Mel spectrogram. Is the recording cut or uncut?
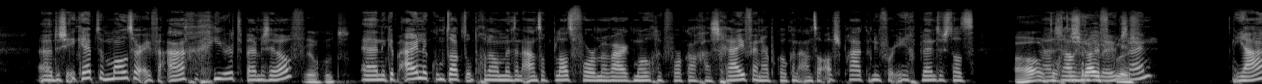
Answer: uncut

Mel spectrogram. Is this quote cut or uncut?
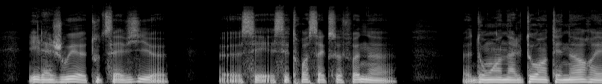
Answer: uncut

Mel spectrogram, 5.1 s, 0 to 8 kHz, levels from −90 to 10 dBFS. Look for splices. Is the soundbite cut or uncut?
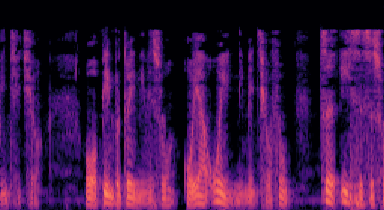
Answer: cut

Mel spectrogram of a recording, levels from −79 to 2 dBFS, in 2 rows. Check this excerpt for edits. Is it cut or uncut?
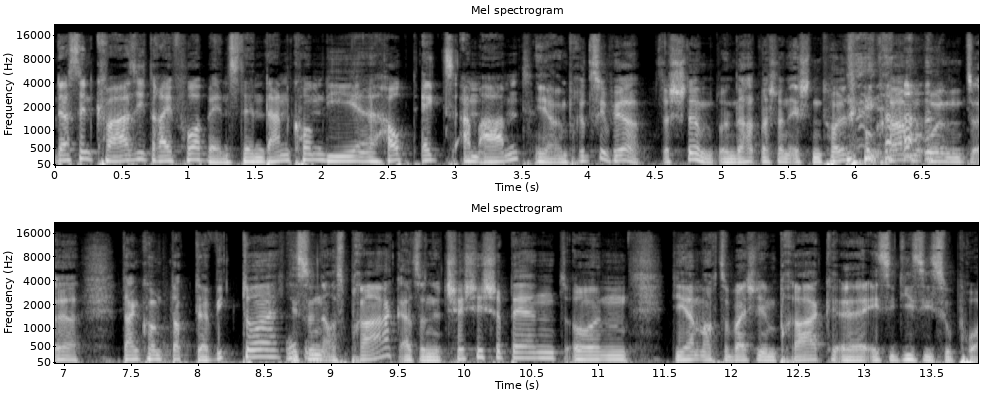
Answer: uncut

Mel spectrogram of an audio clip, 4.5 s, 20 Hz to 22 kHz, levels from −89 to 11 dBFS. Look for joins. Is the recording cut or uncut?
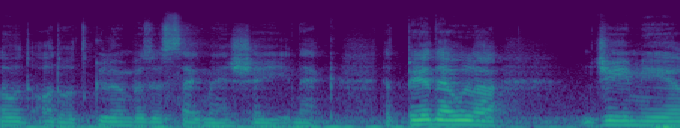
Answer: uncut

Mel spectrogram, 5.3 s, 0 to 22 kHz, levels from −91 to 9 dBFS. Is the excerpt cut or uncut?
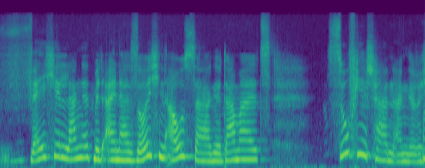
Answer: cut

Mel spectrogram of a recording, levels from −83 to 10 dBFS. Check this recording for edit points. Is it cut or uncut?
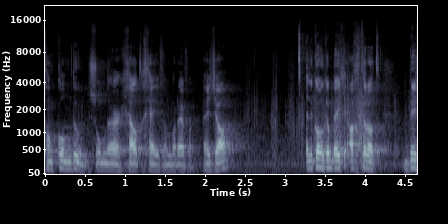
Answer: cut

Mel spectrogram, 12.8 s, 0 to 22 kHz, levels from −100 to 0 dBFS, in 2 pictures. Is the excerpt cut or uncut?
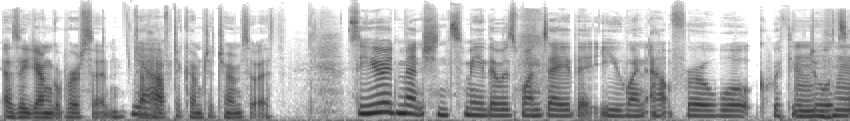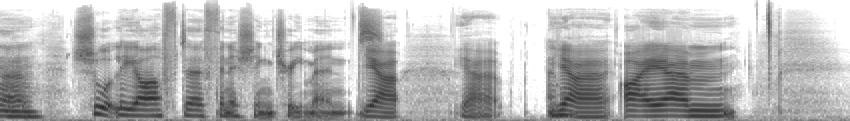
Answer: uncut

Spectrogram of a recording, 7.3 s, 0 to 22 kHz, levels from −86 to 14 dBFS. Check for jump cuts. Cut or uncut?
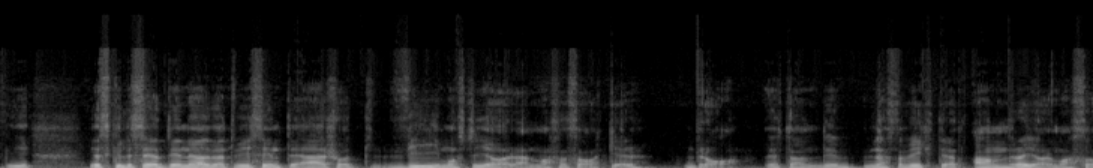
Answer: uncut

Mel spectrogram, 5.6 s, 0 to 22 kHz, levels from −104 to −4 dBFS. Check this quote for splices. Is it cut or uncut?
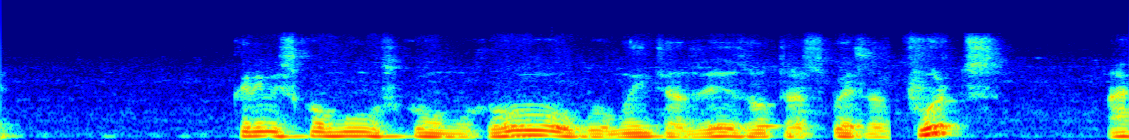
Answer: cut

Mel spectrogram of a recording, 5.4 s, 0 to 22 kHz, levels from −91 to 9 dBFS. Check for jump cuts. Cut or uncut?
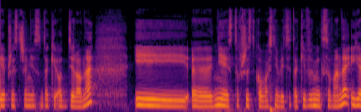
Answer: uncut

